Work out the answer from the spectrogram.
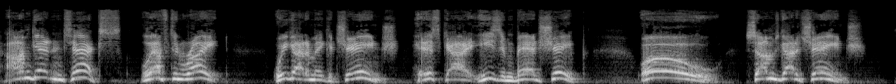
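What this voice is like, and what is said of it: Impression of panicked Democrat TV operatives. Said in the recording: “my impression of every single Democrat operative on TV last night, or every single CNN or MSNBC columnist, whether it was Jen Psaki or whether it was Nicole Wallace”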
